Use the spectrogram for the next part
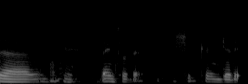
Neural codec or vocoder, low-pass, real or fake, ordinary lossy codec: codec, 16 kHz, 1 kbps, X-Codec, HuBERT features, trained on balanced general audio; none; fake; none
